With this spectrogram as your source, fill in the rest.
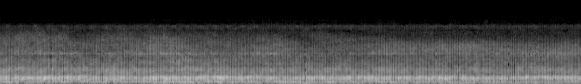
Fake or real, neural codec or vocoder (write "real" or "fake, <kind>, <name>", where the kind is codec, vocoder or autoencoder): fake, vocoder, Vocos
